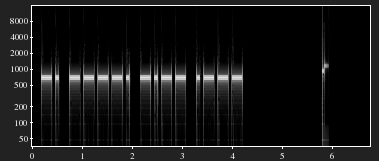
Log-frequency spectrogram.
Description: Morse code, heard as a keyed tone, about 17 wpm, 700 Hz. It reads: N9YJ
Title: USA Call Signs - 4 Characters - 4x Character Spacing - 17wpm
